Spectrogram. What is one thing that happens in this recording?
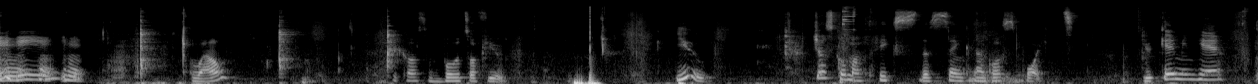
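A second woman speaks with animation, close by.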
